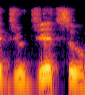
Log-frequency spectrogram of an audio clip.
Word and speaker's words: jiu-jitsu: How do you pronounce it? Jiu-jitsu? Yeah, jujitsu, man.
